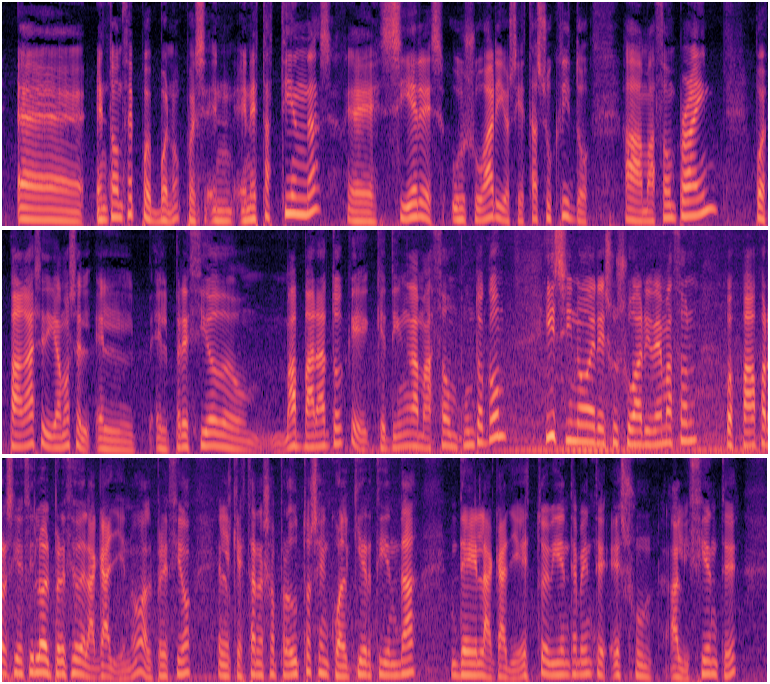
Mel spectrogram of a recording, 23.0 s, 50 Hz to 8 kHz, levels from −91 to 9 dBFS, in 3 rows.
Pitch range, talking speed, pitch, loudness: 135-180 Hz, 180 wpm, 155 Hz, -18 LUFS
